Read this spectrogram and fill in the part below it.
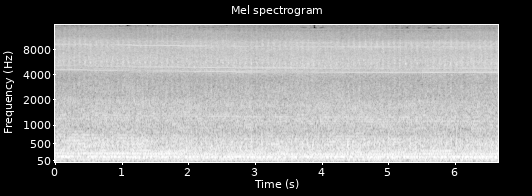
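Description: A helicopter in a flight simulator game performs a stall turn, its rotor and engine drone steady and loud throughout with a constant high whine above the broadband rumble.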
